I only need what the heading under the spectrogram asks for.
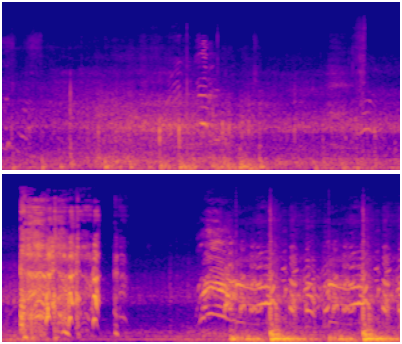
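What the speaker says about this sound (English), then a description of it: "I'm gonna cough." A person coughs in two rough, close bursts midway and near the end, used as a signal, with other voices talking around them.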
